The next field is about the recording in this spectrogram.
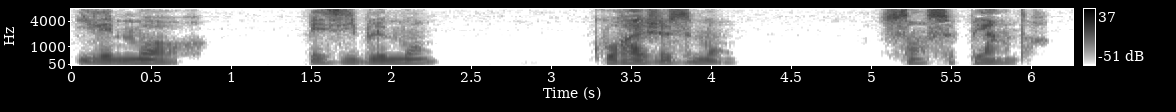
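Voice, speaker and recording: A woman's voice: fairly low pitch, little pitch movement, unhurried, dark tone, no room sound. A woman reading as a grieving, trembling woman.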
